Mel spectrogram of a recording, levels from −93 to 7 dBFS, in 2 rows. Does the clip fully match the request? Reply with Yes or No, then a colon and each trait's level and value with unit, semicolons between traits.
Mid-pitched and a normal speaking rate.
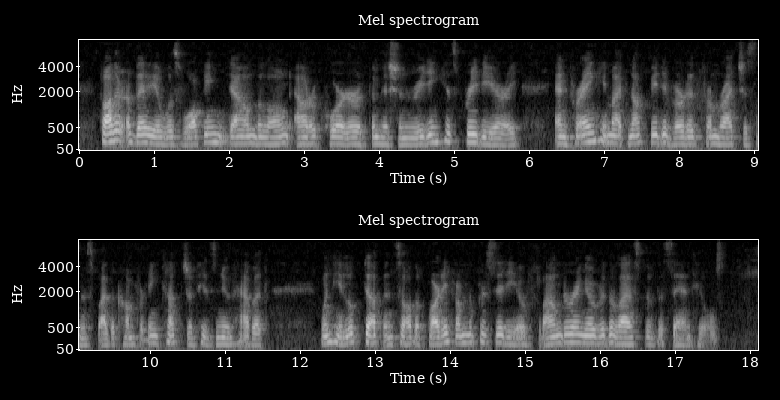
Yes: medium, 145 Hz; average, 170 wpm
